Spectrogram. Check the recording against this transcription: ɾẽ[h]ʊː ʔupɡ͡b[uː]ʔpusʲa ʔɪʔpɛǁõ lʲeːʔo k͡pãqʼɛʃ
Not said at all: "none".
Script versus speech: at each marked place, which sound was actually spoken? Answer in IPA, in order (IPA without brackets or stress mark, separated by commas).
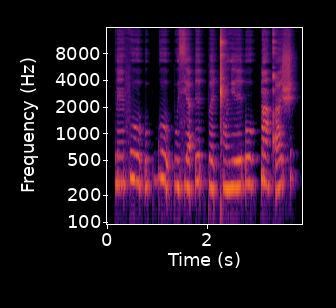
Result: f, ʊː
